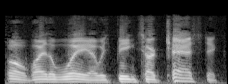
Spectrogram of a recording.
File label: sarcastic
